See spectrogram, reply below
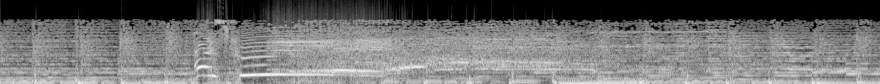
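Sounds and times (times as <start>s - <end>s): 
live music: 0.0s - 8.8s
large crowd screaming and shouting: 2.0s - 7.7s
steady pounding drumbeat: 3.2s - 7.4s.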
